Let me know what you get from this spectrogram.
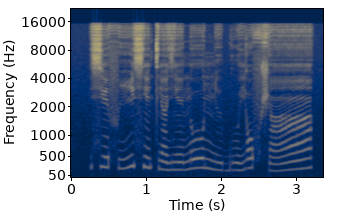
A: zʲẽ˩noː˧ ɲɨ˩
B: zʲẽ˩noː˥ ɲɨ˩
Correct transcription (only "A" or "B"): A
